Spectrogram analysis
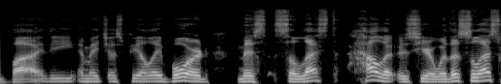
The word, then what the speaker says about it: Celeste Hallett: Miss Celeste Hallett is here with us.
